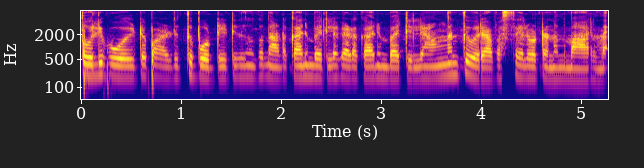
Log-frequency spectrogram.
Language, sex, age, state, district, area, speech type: Malayalam, female, 45-60, Kerala, Idukki, rural, spontaneous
